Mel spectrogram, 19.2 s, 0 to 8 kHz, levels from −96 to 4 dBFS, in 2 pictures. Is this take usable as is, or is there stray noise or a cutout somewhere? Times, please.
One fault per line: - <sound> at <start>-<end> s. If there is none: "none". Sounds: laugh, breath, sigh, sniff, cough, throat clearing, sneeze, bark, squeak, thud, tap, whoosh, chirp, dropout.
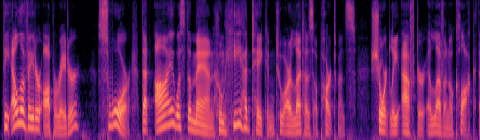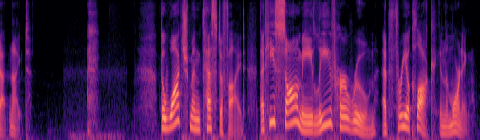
- breath at 10.9-12.1 s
